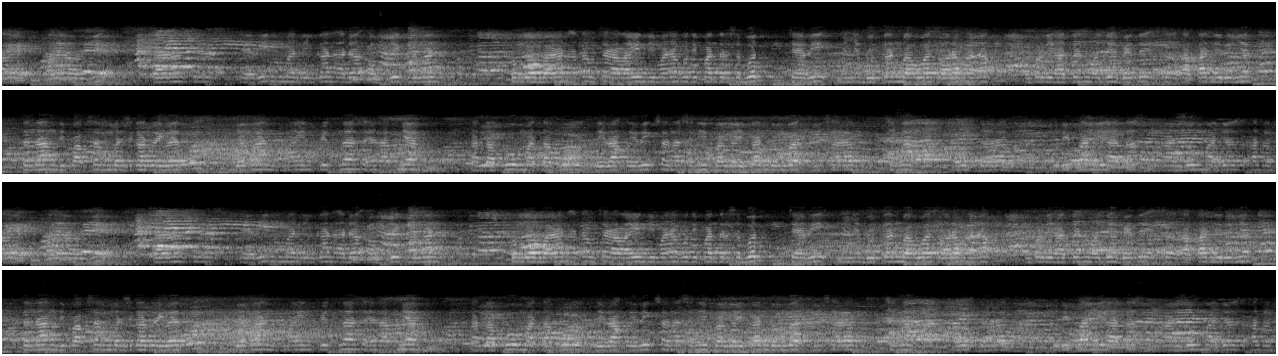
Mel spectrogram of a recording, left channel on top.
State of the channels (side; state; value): both; normal; correlation 0.70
